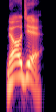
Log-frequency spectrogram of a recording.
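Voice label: "liao3 jie3", Chinese; HSK; HSK3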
